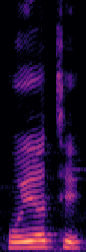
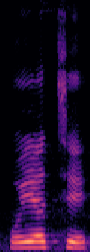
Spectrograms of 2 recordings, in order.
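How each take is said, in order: No difference in how they are said.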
